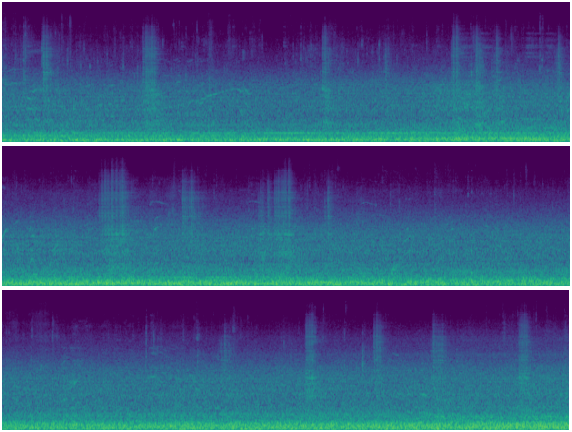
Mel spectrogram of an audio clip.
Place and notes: boat dock and passing train, Vienna
squeaking gate on a boat dock and a passing train behind
Vienna, Austria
